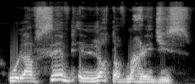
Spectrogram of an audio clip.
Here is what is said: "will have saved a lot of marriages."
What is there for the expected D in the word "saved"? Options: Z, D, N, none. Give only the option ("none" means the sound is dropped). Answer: D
